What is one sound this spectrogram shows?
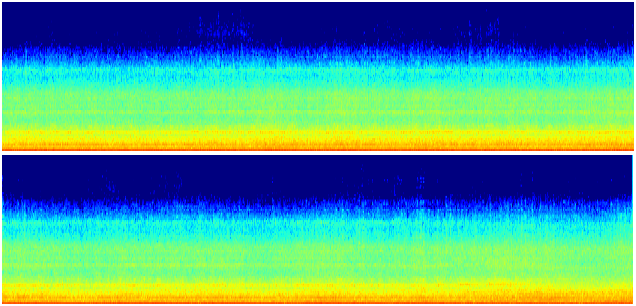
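A snowblower engine roars steadily up close.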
